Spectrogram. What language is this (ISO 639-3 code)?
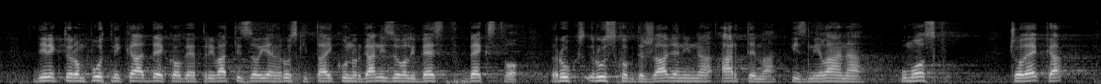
srp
